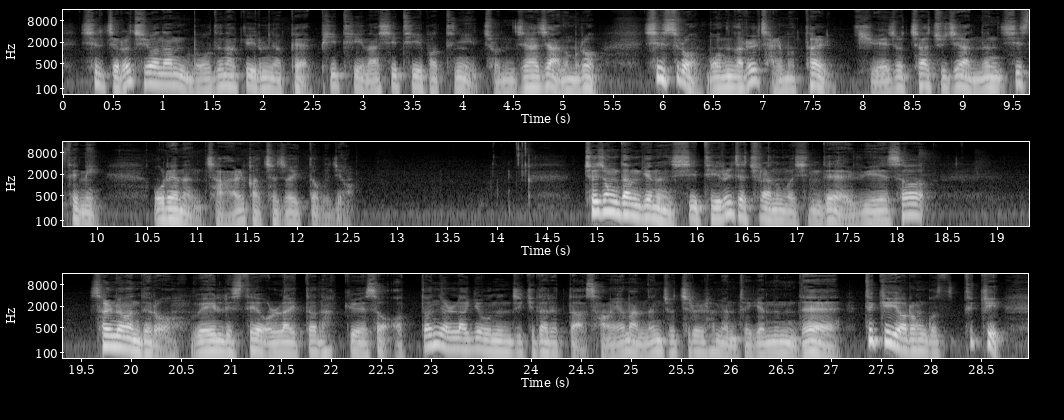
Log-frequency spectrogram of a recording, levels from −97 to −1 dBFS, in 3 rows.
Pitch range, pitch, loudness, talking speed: 95-125 Hz, 105 Hz, -25 LUFS, 275 characters per minute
